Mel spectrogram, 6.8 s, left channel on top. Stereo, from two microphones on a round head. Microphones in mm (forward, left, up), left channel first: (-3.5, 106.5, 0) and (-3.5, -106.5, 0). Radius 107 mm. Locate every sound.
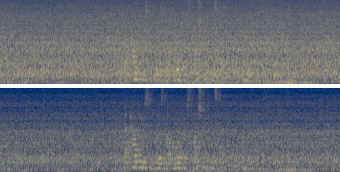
0.0 s running water: 70° left (ahead or behind), 0.7 m
2.5 s a woman speaking: 30° left (ahead or behind), 6 m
